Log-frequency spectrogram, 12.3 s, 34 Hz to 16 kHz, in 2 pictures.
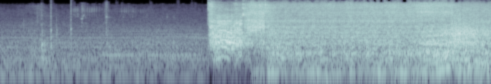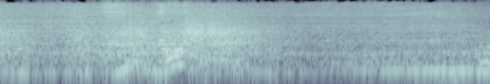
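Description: A 1969 Plymouth Sport Satellite convertible with a 383 V8 catches and roars to life, then settles into a loud, rumbling idle with swelling revs, close and alone without talk.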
